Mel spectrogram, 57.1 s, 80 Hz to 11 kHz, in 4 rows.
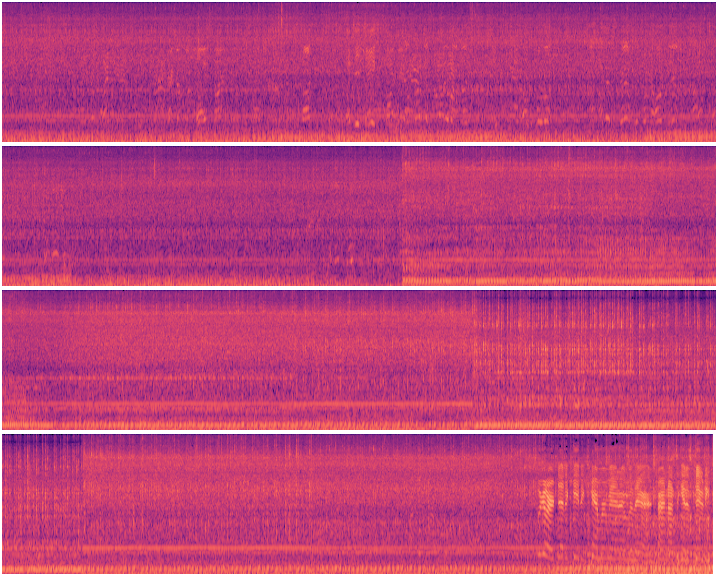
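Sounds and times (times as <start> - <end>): utility vehicle engine running: 0.0 - 57.0.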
